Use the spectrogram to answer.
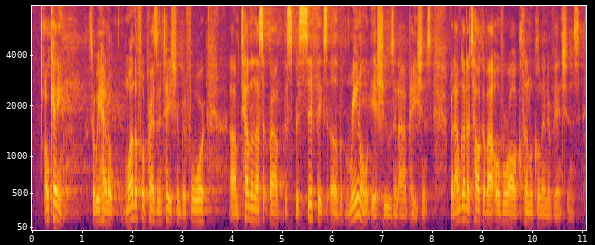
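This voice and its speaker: Speaking with a North Florida accent, a man at medium pitch talks at a fairly quick pace with lively intonation. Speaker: physician presenter at medical conference. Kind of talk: lecture.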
